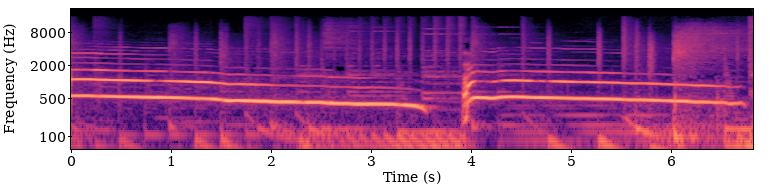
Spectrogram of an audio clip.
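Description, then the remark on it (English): Coyotes howl close by in a pasture at dusk in long, wavering cries that slowly slide downward, break briefly, then rise again into another sustained howl, with faint yips and a layered chorus beneath. “Coyotes. And they were close.”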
